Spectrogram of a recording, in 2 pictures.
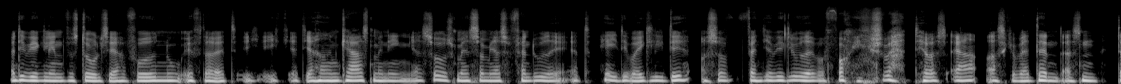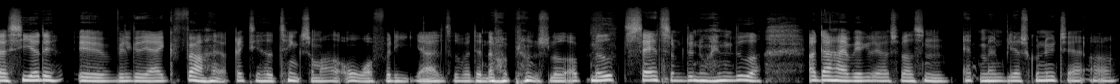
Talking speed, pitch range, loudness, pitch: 270 wpm, 160-180 Hz, -19 LUFS, 170 Hz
